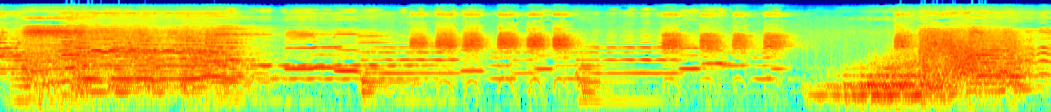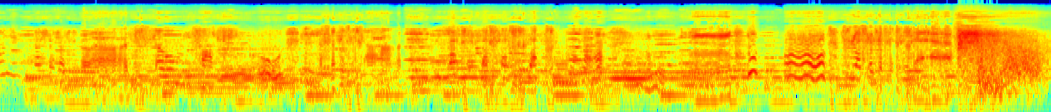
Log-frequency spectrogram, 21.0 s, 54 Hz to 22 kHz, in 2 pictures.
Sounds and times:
Music: 0:00.0 - 0:20.5
Quack: 0:06.6 - 0:07.9.

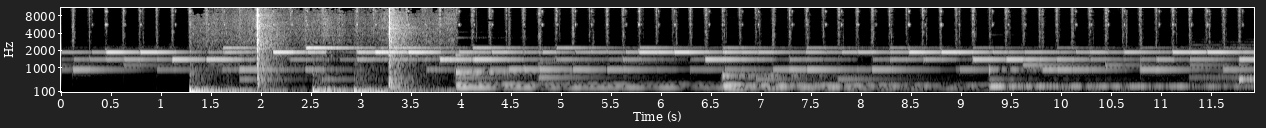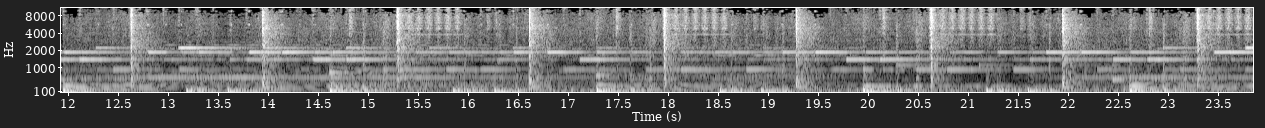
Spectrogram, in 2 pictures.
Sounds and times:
Electronic music: 0:00.0 - 0:23.8.

